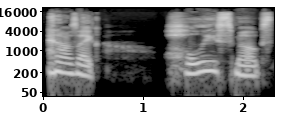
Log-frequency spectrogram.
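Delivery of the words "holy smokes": slow, stretched-out holy smokes; a lightly retold wow; drawn-out amazement. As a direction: savor each word in mock awe. Retold amazement at coach's idea.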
